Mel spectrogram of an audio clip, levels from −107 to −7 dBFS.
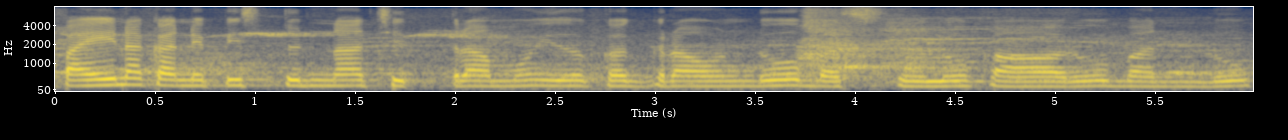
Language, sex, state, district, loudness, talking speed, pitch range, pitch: Telugu, female, Andhra Pradesh, Sri Satya Sai, -17 LUFS, 80 wpm, 180-200 Hz, 190 Hz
